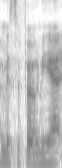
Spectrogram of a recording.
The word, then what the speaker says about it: misophonia: okay so this i understand because people have misophonia is that how you say did i finally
